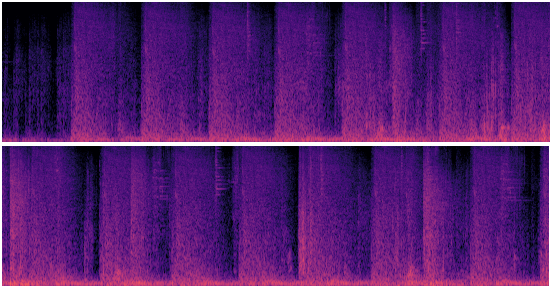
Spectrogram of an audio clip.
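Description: Fighting sounds of clashing blows and spell blasts ring out in a video game.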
